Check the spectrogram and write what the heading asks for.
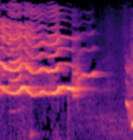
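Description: A young child's loud, high-pitched squeal: one long wavering note lasting about a second and a half, then trailing off.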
